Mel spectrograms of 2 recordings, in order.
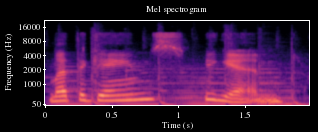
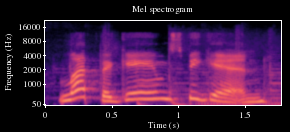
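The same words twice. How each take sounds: First: It is said dramatically but with control. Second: It is said over the top, very excited.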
